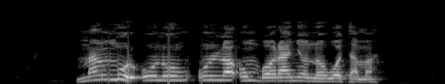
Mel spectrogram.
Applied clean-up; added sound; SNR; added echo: none; none; none; none.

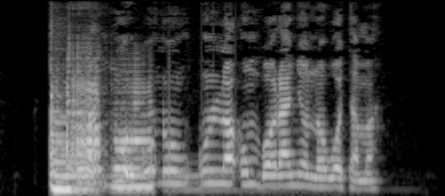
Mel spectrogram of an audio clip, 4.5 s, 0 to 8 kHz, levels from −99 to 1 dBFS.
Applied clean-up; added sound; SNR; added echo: neural mask model RNNoise.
